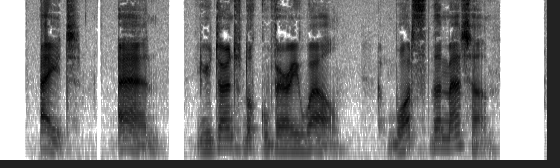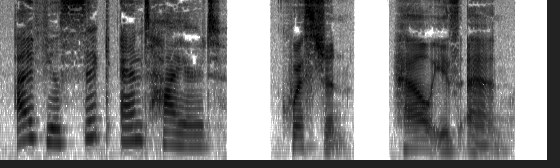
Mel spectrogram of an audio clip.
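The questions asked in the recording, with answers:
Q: How is Anne?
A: She feels sick and tired.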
